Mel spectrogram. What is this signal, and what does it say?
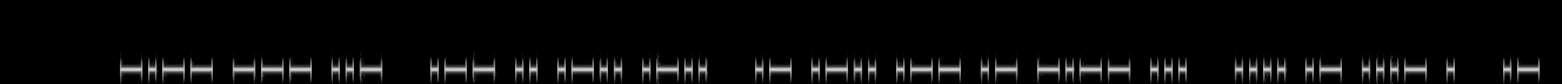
Morse code, heard as a keyed tone, about 17 wpm, 700 Hz. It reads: YOU WILL ALWAYS HAVE A
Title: Sentences from Top 1600 Words 17wpm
